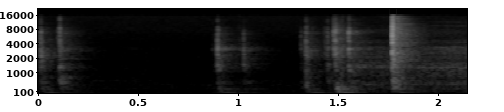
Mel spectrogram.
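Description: Typing on a computer keyboard: about half a dozen separate keystrokes at an uneven pace.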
